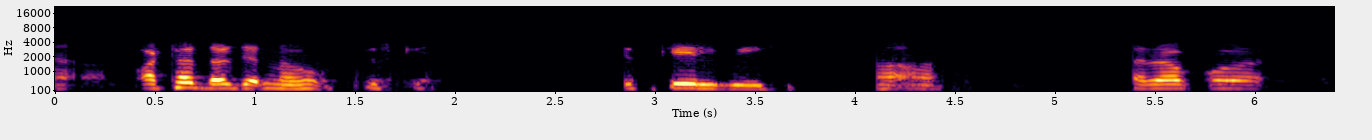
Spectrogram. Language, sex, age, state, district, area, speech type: Sindhi, female, 60+, Uttar Pradesh, Lucknow, rural, conversation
